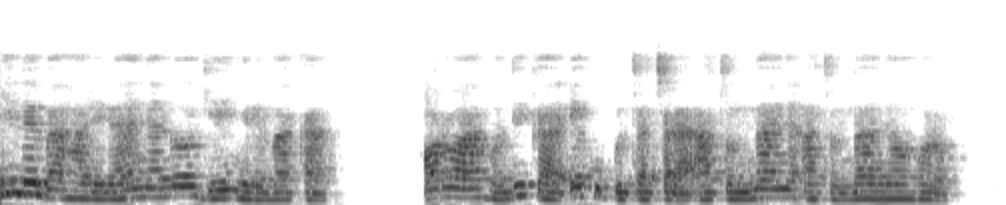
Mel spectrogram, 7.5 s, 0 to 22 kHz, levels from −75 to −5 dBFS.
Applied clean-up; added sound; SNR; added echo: none; none; none; reverberation time 0.3 s.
